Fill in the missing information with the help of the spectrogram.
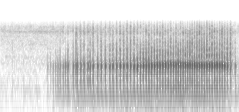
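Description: A loud, rattling snore builds over about two seconds, a rough, vibrating sound during sleep breathing.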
